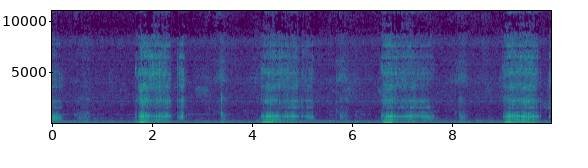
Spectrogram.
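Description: Rhythmic rattling snores about every two and a half seconds, roughly 24 a minute, over a steady background hum; snoring.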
